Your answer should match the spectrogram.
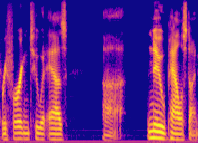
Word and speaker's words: Palestine: And it's only because I was trying to correct somebody who kept mispronouncing Palestine. They kept saying Palestine, and it's Palestine.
